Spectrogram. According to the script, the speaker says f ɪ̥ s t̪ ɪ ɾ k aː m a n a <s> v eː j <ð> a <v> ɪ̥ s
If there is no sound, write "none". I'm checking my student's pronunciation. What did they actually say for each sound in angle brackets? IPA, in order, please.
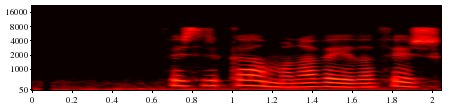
none, ð, f

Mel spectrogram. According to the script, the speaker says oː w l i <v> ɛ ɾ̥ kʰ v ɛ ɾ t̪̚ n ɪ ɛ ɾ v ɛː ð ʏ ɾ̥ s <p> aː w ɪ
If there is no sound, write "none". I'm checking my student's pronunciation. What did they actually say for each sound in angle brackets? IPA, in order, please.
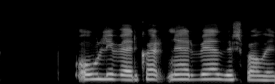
v, p

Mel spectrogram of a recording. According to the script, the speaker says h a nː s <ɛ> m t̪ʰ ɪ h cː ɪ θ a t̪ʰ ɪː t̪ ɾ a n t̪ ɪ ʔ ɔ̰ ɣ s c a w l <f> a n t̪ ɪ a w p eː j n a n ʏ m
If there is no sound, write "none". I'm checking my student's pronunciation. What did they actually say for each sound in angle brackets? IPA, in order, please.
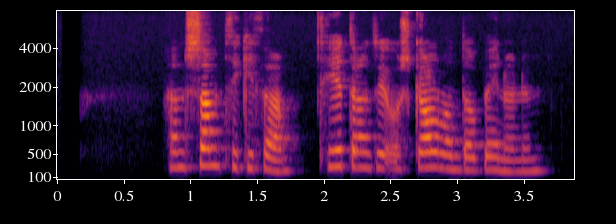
a, v

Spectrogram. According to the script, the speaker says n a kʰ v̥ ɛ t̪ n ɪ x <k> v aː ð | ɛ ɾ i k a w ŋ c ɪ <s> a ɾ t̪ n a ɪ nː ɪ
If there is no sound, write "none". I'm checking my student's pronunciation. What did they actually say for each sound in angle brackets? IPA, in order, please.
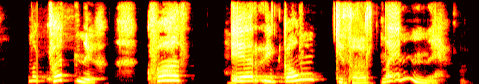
kʰ, θ

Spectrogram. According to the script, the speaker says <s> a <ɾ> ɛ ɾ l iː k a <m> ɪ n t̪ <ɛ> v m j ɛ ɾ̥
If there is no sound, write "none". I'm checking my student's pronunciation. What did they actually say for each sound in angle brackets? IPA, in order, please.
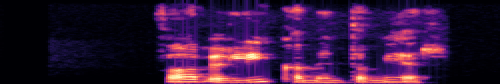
θ, ɾ, m, a

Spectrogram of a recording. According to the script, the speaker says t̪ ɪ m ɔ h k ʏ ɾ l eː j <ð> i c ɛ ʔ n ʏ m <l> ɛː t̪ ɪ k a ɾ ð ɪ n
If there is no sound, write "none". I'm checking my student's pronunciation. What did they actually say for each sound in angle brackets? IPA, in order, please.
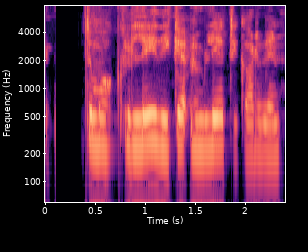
ð, l

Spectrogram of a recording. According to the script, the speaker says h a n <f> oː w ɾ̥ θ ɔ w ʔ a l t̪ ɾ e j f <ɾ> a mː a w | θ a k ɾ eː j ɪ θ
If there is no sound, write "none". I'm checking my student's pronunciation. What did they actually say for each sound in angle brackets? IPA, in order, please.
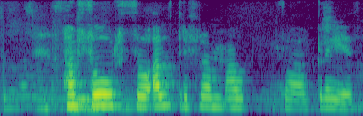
f, ɾ

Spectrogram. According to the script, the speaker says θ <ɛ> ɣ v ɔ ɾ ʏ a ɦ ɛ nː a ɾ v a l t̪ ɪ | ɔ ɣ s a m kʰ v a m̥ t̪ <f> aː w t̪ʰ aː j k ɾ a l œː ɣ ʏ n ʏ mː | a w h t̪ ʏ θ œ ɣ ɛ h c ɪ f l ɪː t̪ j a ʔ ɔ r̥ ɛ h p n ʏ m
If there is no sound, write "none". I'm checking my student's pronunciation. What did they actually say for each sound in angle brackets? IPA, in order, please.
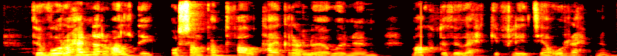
œ, f

